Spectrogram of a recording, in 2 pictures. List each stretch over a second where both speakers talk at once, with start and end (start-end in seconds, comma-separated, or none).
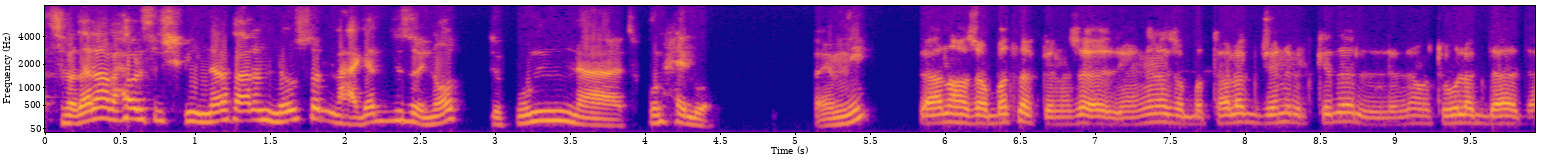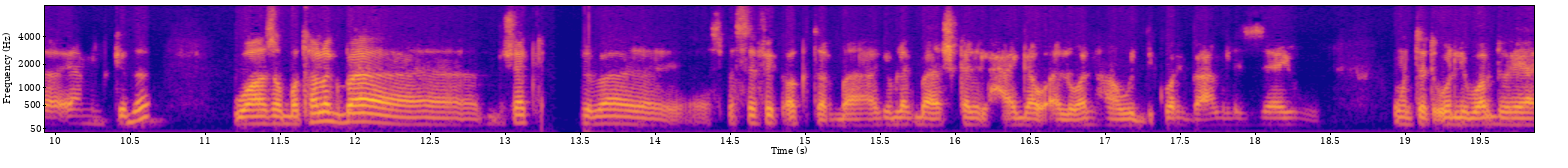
none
